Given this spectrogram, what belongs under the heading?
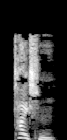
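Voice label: "tighten", British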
